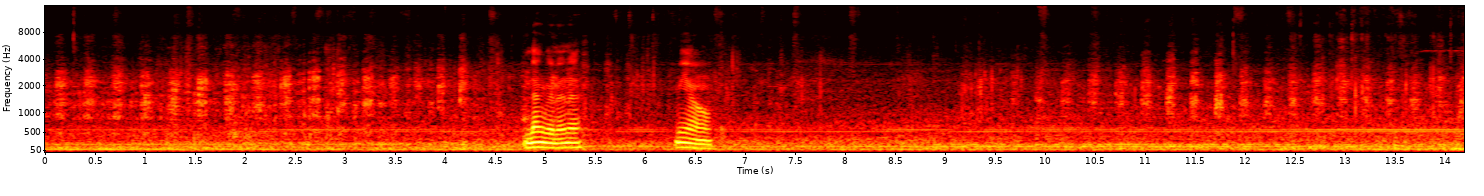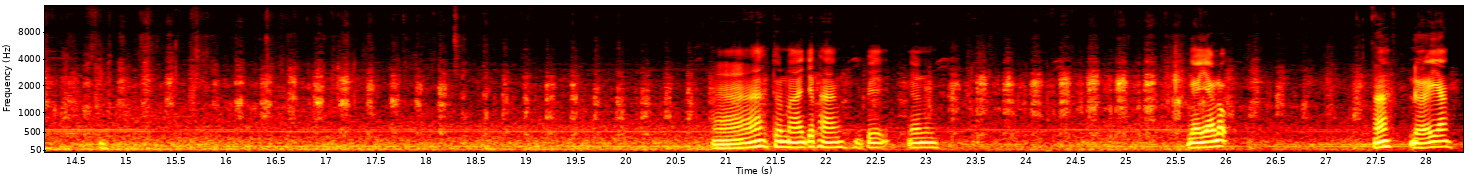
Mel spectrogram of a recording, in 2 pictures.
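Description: A dog pants quickly and steadily.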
